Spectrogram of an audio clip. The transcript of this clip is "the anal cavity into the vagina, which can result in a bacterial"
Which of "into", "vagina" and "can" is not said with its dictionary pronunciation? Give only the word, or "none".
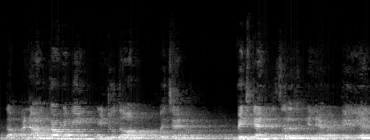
vagina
